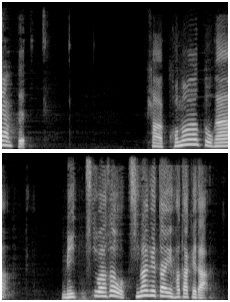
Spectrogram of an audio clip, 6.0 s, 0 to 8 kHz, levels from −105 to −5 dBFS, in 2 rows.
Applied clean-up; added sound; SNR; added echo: neural mask model DeepFilterNet 3.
